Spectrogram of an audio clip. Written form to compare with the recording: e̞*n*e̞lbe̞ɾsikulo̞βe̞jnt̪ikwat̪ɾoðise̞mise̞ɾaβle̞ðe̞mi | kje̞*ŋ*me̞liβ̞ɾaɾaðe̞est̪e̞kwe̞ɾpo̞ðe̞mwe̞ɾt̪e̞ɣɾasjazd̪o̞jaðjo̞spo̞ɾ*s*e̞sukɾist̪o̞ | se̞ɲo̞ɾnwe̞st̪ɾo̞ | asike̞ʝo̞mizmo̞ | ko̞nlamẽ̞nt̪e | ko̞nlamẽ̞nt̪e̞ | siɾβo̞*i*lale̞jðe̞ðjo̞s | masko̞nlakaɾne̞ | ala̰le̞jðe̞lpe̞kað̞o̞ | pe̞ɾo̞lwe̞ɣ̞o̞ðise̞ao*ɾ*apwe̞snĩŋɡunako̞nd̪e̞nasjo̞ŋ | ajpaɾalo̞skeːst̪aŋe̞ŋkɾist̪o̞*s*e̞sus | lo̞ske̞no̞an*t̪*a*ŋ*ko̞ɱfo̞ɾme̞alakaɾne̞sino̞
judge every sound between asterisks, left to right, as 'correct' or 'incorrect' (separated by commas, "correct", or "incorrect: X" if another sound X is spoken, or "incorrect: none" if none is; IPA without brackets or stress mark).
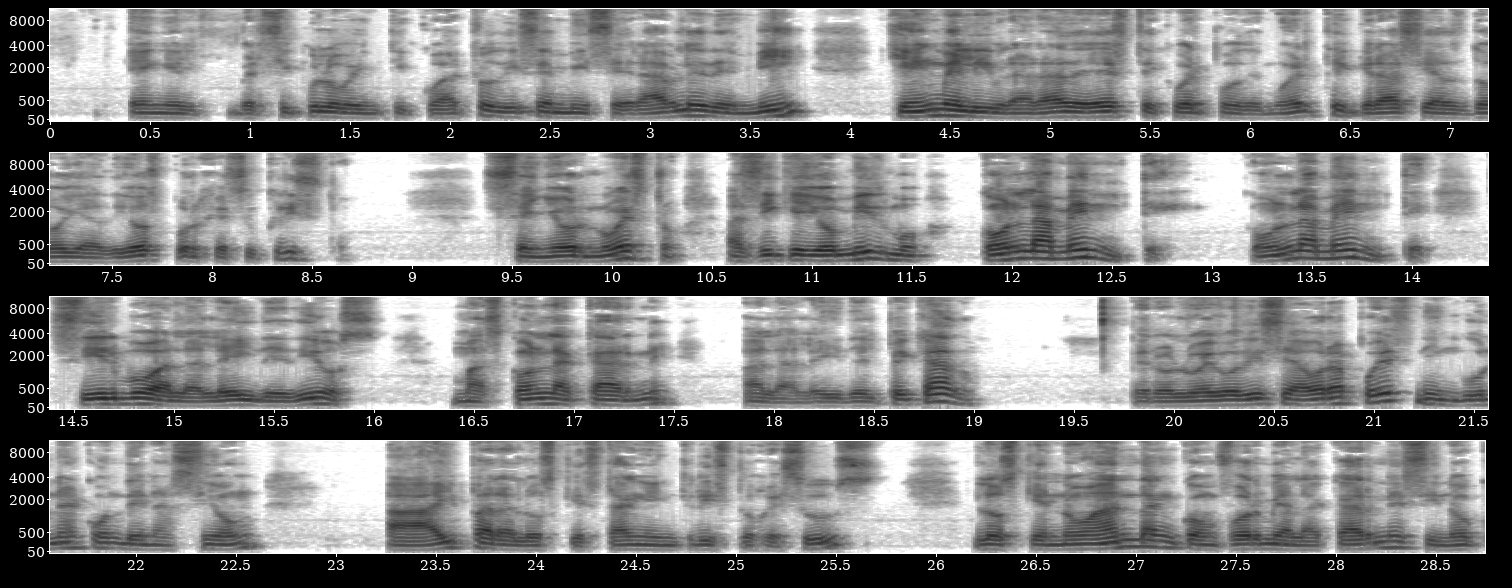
incorrect: ŋ, correct, incorrect: x, incorrect: a, correct, incorrect: x, incorrect: d̪, correct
